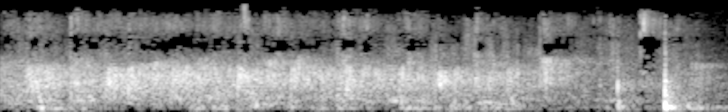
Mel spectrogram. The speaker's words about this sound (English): Thank you, Jake. A round of applause for Jake.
